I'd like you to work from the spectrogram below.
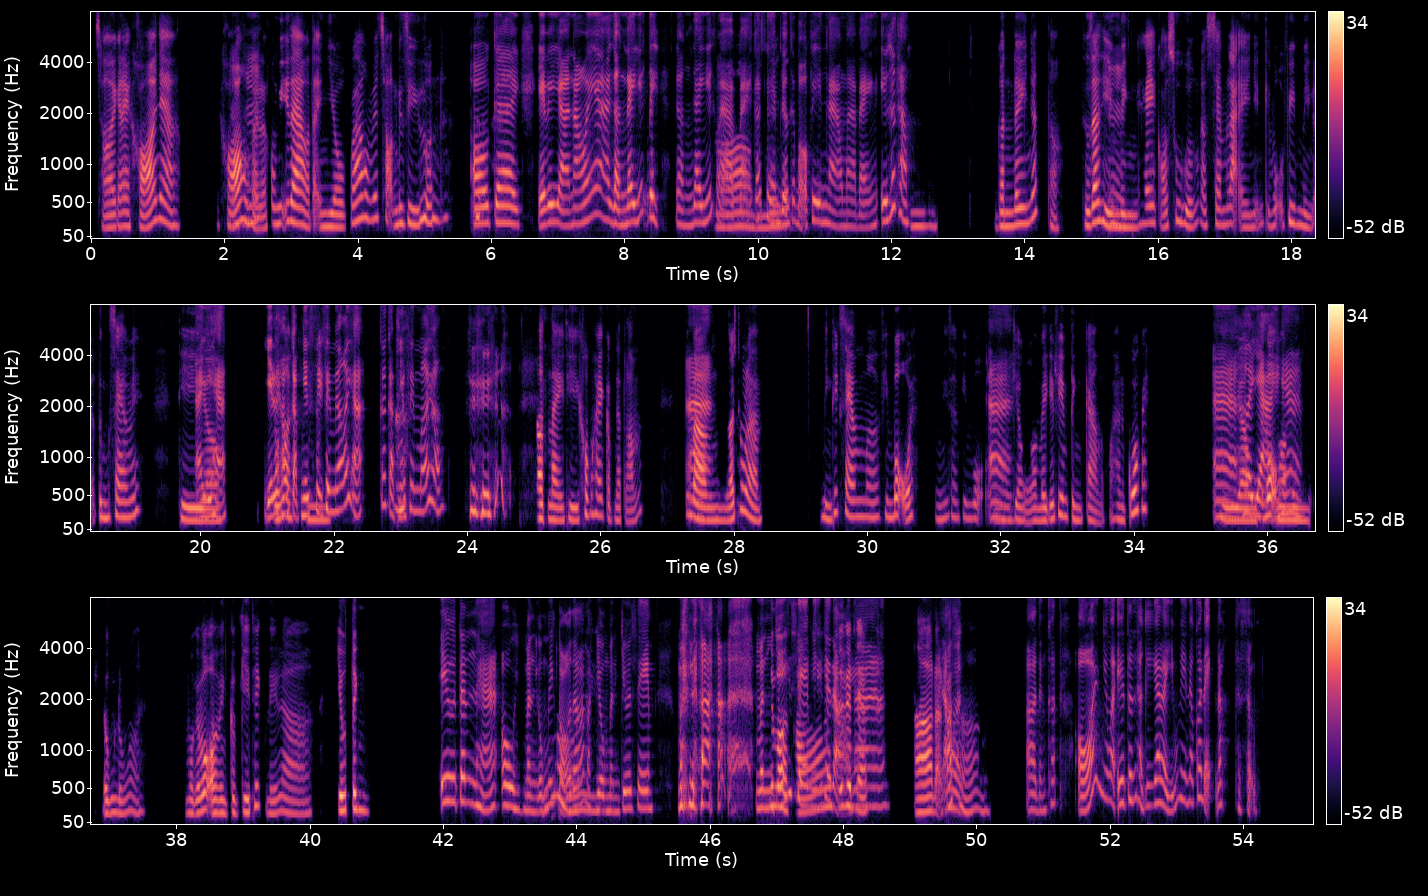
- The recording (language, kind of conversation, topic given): Vietnamese, unstructured, Phim yêu thích của bạn là gì và vì sao bạn thích phim đó?
- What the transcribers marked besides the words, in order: other background noise; laughing while speaking: "luôn á!"; chuckle; tapping; chuckle; laugh; tsk; laughing while speaking: "Mình"; laugh; in English: "cut"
